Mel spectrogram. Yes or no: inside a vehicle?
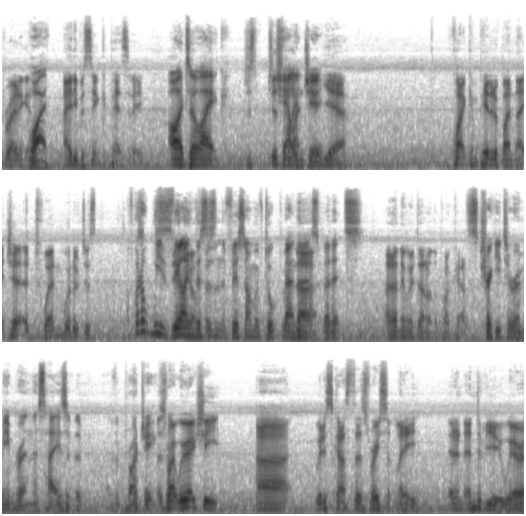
yes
